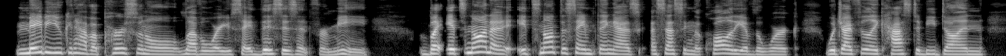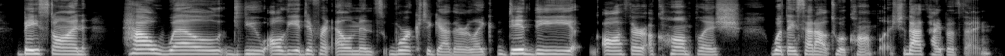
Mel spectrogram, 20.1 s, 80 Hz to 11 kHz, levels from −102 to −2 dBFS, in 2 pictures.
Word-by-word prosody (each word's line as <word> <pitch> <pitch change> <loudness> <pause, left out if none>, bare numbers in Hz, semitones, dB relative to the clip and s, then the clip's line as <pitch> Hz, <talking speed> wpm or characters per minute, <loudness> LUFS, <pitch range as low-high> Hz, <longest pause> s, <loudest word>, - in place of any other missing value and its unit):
maybe 270 +6 +6
you 280 0 +3
can 275 0 -3
have 235 -5 -1
a 195 - +1
personal 215 -9 -2
level 200 -2 0
where 190 0 -1
you 185 0 -3
say, 180 -1 -2
"This 220 +4 +1
isn't 195 -4 -3
for 175 - -9
me," 165 -4 -5 0.5
but 215 +4 +4
it's 240 +1 +6
not 300 +2 +8
a - - +1
it's 225 +4 -3
not 300 +1 +4
the 260 - -2
same 240 -2 0
thing 235 0 -3
as 195 -3 -1
assessing 220 0 -3
the 175 - -7
quality 230 +1 -1
of 190 -2 -5
the 180 - -6
work, 180 0 -6 0.2
which 210 +3 0
I 225 -1 +6
feel 235 +2 -1
like 220 -1 -1
has 210 0 +3
to 215 - -4
be 205 +1 -5
done 185 -1 -2 0.4
based 220 +2 +4
on 190 -2 +1 0.4
how 240 0 +6
well 205 -1 0
do 200 +1 -7
all 205 +1 -1
the, 205 +1 -3
uh, - - -2
different 200 -1 -5
elements 185 -2 -5
work 205 +1 -2
together, 165 -6 -6
like, 160 +1 -9
did 225 0 +6
the 205 -3 -1 0.3
author 195 -1 0
accomplish 190 -3 -5 0.3
what 205 0 -1
they 195 -1 -2
set 185 -1 -1
out - - +1
to - - -5
accomplish? - - -8
That 190 -3 +3
type 165 - -5
of 165 -1 -8
thing. 240 +9 -15
205 Hz, 195 wpm, -24 LUFS, 185-225 Hz, 0.5 s, not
